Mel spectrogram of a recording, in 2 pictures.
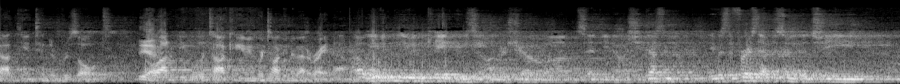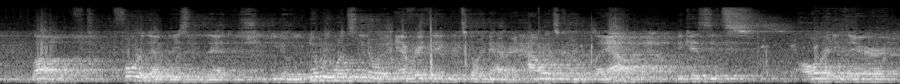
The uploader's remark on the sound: LIVE in Indianapolis. In front of the show’s first ever live audience.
